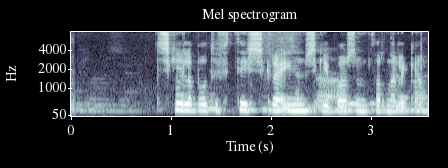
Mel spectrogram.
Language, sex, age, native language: Icelandic, female, 15, Icelandic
